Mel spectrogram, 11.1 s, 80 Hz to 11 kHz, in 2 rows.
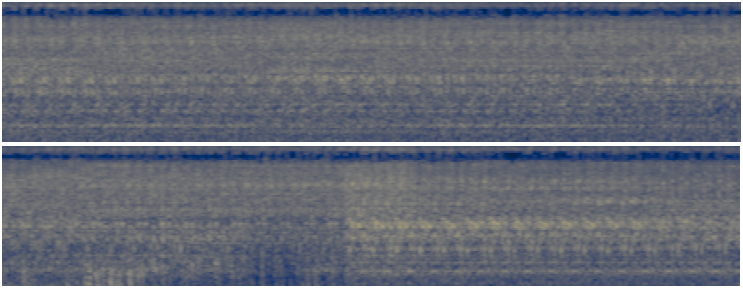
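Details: Ford F-250 Super Duty 7.3L diesel at idle just after an oil cooler rebuild (leaking gaskets replaced) and a coolant refill. Even, settled idle clatter with no stumble or hunting apart from a brief dip; idling normally, no leaks, full pressure.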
